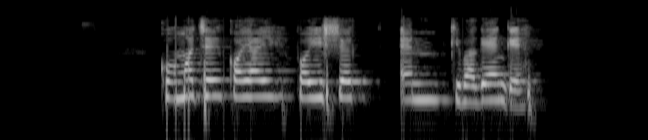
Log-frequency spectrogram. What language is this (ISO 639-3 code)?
kln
